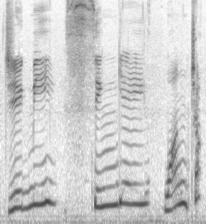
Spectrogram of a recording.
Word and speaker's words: Jigme Singye Wangchuck: Okay, in the book, you mentioned that in 1999, the king, and I'll try not to mispronounce his name, correct me, Jigme Singye Wangchuck.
